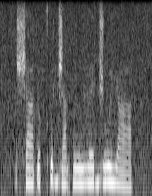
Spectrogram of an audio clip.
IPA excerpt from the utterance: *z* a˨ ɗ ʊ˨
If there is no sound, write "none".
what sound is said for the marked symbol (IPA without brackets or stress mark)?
ʃ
